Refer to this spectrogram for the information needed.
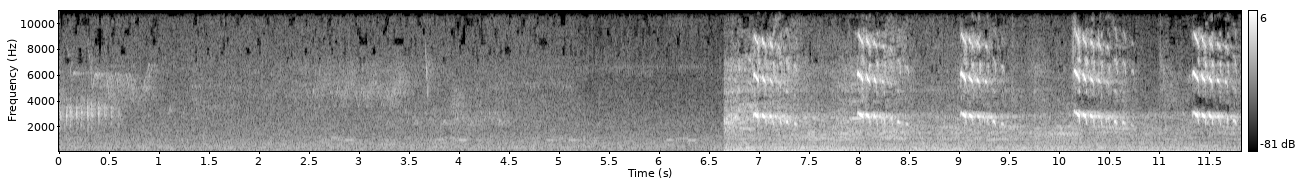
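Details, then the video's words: A kingfisher gives sharp, high, rattling call bursts about once a second after a quiet start, over a steady low background hum. "Listen To The Enchanting Call Of The Kingfisher Bird!"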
